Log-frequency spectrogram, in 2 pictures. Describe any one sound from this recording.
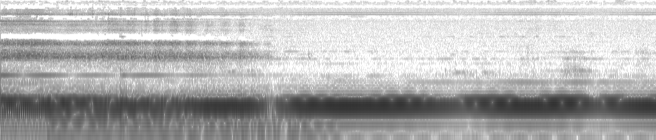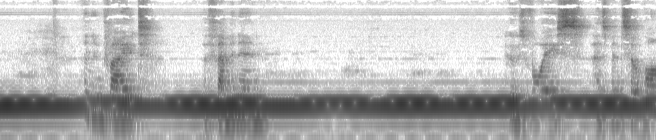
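Singing bowls ring with a steady, humming tone that swells and fades.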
